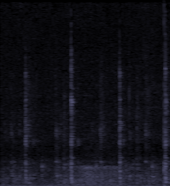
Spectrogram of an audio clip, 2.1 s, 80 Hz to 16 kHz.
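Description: Hermle 8-day Westminster chime mechanical wall clock ticking, faint evenly spaced ticks at a steady slow pace against quiet room noise.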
